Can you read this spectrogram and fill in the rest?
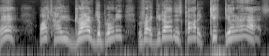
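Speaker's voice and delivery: acted, very high-pitched, crisp angry tone. Retelling a man yelling at another driver: imitating a crisp angry threat. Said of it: "He's like".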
